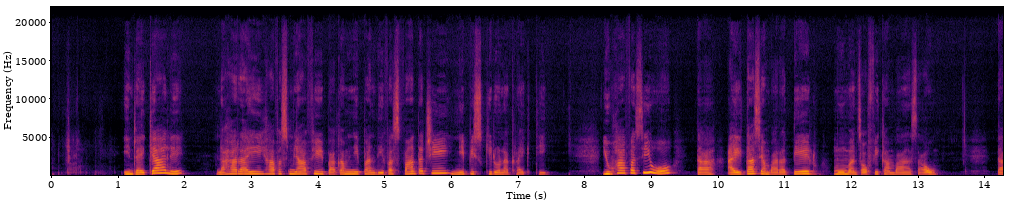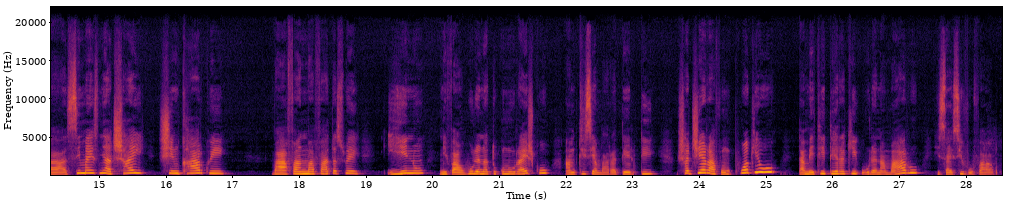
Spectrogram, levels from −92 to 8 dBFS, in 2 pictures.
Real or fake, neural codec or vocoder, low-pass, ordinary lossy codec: fake; vocoder, 44.1 kHz, 128 mel bands, Pupu-Vocoder; none; none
